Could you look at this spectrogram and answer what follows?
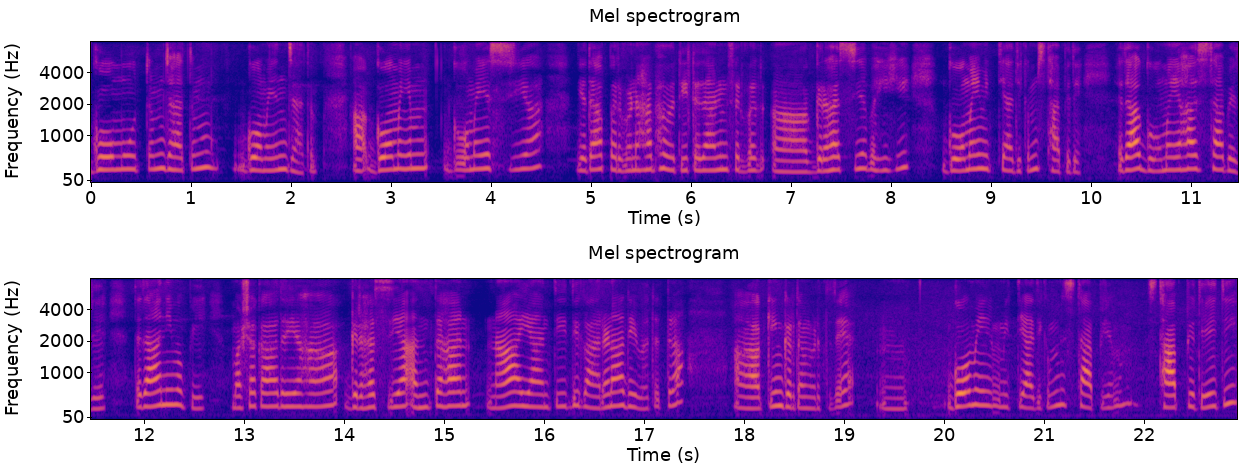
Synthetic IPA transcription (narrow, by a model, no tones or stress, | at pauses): ɡoːmuːt̪ːɐmd͡ʒʱaːt̪ɐmɡoːmɐjɐmd͡ʒaːt̪ɐm | ɡoːmɐjɐmɡoːmɐjɐsjɐ | jɐd̪aːpɐɾʋɐɳɐɦɐ̆bʱɐʋɐt̪it̪ɐd̪aːnimsɐɾʋɐɡɾɐɦɐsjɐbɐɦiɦi | ɡoːmɐjɐmit̪jaːd̪ʱikɐmst̪ʰaːpit̪eː | jɐd̪aːɡoːmɐjɐɦɐ̆st̪ʰaːpit̪eː | t̪ɐd̪aːnimɐpi | mɐʂɐkaːd̪ɐjɐɦɐ̆ɡɾɐɦɐsjɐʔɐnt̪ɐɦɐnaːjaːnt̪iːt̪ikaːɾɐɳaːd̪eːʋɐt̪ɐt̪ɾɐ | kiŋkɾɪt̪ɐmʋɐɾt̪ɐd̪eː | ɡoːmɐjmit̪jaːd̪ʱikɐmst̪ʰaːpjɐmst̪ʰaːpjɐt̪eːit̪i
